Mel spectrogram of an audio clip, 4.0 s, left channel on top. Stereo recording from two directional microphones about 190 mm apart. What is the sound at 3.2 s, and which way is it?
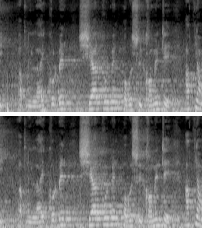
Speech, 15° right (ahead or behind).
